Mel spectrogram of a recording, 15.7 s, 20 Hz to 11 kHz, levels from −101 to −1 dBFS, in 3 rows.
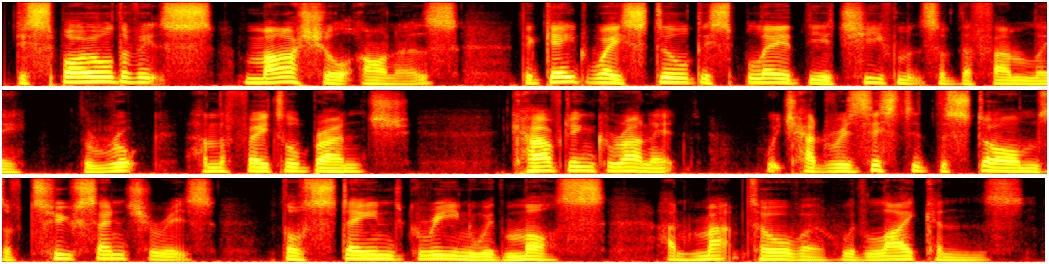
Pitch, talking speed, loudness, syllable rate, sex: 140 Hz, 150 wpm, -20 LUFS, 5.0 syllables/s, male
